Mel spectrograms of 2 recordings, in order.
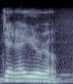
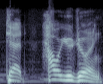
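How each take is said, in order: First: It is said casually and loosely. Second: It is said carefully and articulately.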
